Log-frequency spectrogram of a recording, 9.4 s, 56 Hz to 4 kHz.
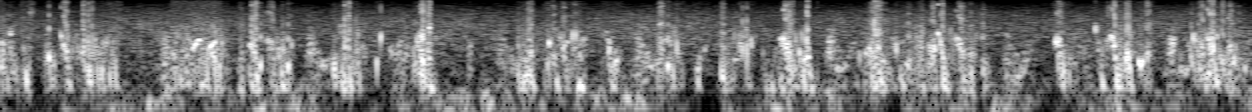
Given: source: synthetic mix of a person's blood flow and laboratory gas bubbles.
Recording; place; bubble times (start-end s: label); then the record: Doppler ultrasound of blood flow; precordium
0.00-0.92 s: bubbles
1.28-1.72 s: bubbles
1.77-2.21 s: bubbles
2.47-2.99 s: bubbles
3.09-3.30 s: bubbles
3.49-3.57 s: bubbles
3.85-4.42 s: bubbles
4.51-4.67 s: bubbles
4.91-5.15 s: bubbles
5.19-5.33 s: bubbles
5.38-6.14 s: bubbles
6.42-7.44 s: bubbles
7.88-8.08 s: bubbles
8.19-8.67 s: bubbles
8.88-9.38 s: bubbles
From the record:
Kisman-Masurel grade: 444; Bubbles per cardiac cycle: continuous sound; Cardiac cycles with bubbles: 100%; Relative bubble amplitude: maximal (0.775 to 0.999); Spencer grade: 4 (maximum detectable bubble signal sounding continuously throughout systole and diastole of every cardiac period, and overriding the amplitude of the normal cardiac signals); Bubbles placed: only in the low amplitude regions of the cardiac cycle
